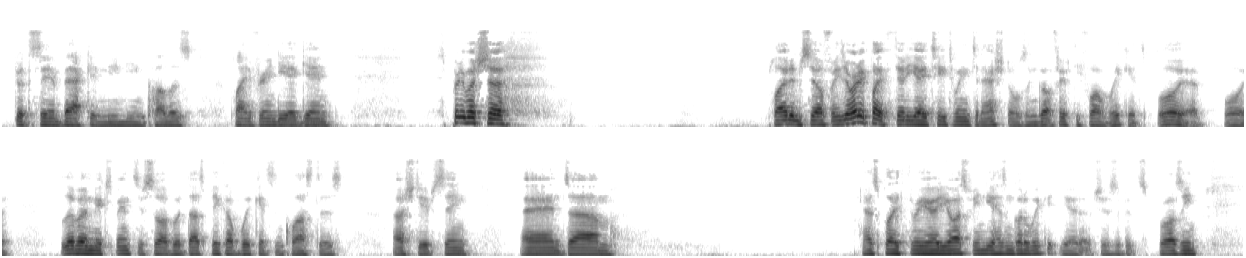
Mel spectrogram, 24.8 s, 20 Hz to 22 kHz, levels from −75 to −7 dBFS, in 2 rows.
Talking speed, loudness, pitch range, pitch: 160 wpm, -27 LUFS, 95-115 Hz, 100 Hz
